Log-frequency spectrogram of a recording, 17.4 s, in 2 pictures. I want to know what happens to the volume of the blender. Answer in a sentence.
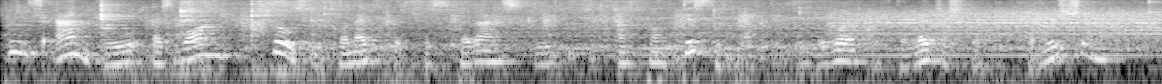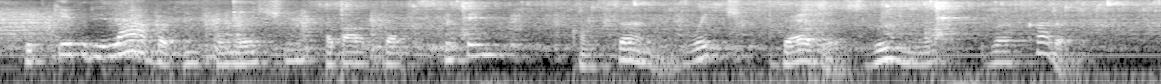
The volume of the blender goes up, then down.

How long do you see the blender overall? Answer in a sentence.
The blender can be heard for 17 seconds in total.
